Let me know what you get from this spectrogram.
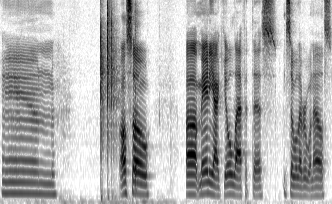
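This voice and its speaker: A man's voice: fairly high pitch, little pitch movement, slow, smooth. A man acting as game master, casually narrating and bantering with players in a jokey, self-deprecating way.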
